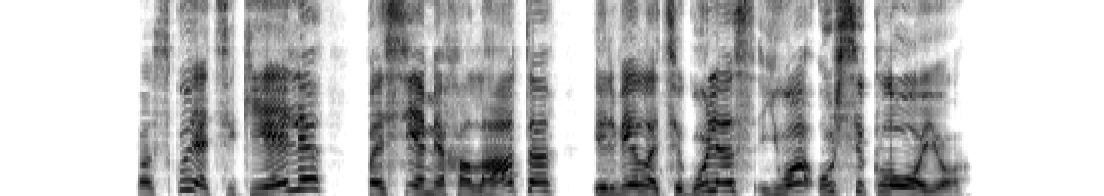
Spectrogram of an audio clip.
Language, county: Lithuanian, Vilnius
